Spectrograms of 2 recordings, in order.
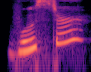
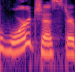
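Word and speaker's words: Worcester: that area werer yeah it's spelled like Worchester but it's warer but it's not that it's Worster Worster whatever Massachusetts for grad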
